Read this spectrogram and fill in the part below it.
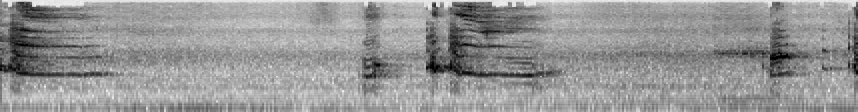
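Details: Cockatiel singing indoors: a few clear whistled notes, some sliding downward, separated by pauses, over a steady low hum.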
